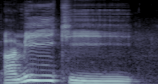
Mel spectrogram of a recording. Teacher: It has a long vowel at the end that's not stressed. And this presents us English speakers with massive problems because our brains are programmed to associate a long vowel with stress.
